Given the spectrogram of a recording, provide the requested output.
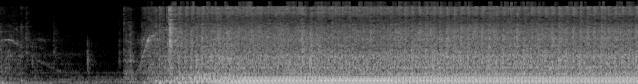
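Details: Powerstroke 2200 PSI pressure washer small engine, not hooked to water, on choke: catches and runs with slight rhythmic rise and fall; surges once warm and won't restart off choke, suspected lean carburetor.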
